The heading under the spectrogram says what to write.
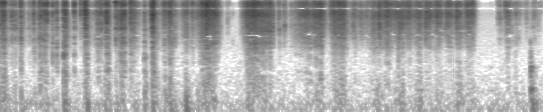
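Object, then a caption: Dry natural loofah pad. Fingernails scratch a dry natural loofah pad with hollow inner channels, making dense, rough, bright scratching and rasping. The strokes come in rapid bursts with brief pauses, and each scrape dies away almost instantly with little low-end body.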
